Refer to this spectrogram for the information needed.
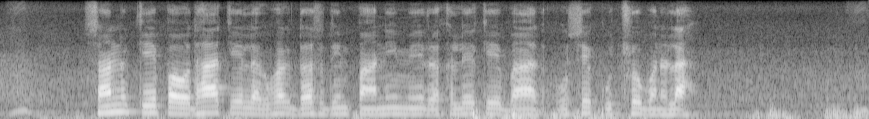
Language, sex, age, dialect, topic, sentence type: Bhojpuri, male, 25-30, Western, agriculture, statement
